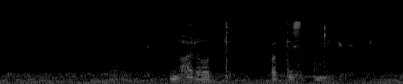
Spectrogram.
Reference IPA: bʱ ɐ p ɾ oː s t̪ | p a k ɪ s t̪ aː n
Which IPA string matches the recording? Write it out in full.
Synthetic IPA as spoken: bʱ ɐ ɾ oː t̪ | p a k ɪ s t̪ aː n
